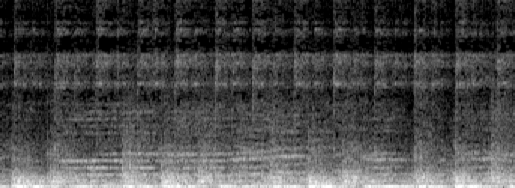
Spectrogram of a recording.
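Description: Marawis ensemble of women singing Islamic devotional song together over a steady rhythm of hand-struck marawis frame drums, the deep drum pulse strongest under the voices.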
